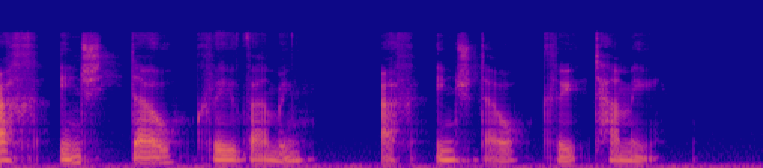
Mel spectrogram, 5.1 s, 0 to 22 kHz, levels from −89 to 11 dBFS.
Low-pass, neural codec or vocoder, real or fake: 9.9 kHz; autoencoder, 22.05 kHz, a latent of 192 numbers a frame, VITS, trained on many speakers; fake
